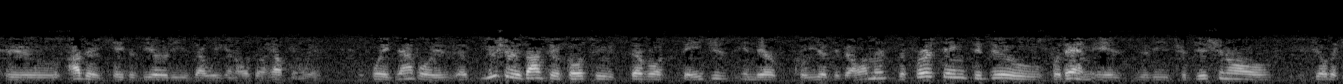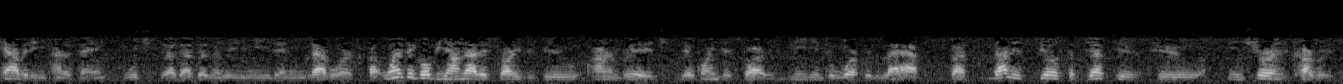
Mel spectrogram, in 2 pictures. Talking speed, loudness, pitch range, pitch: 175 wpm, -26 LUFS, 110-145 Hz, 120 Hz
